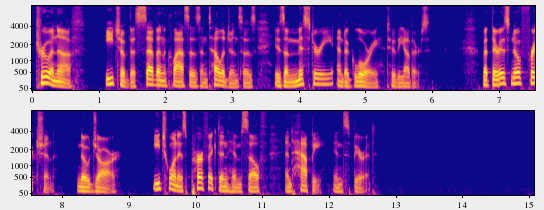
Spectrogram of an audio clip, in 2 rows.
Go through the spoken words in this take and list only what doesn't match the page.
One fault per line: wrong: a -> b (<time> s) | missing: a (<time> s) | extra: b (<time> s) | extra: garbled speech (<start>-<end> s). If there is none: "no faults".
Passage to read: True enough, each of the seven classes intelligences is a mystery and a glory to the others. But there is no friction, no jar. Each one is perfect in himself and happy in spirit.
no faults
